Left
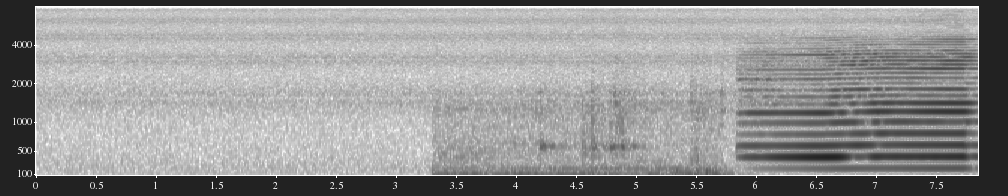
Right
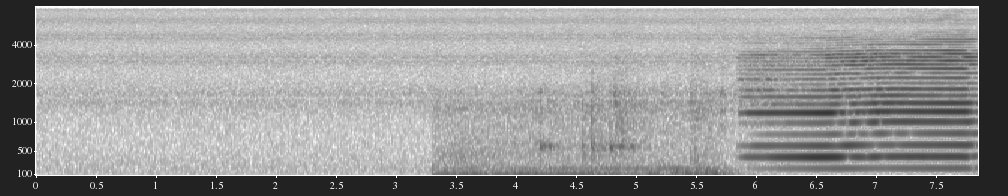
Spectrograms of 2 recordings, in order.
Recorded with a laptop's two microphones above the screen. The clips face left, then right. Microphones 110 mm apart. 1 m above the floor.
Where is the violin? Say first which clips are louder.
Left 6 dB; 80° left, 2.5 m.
